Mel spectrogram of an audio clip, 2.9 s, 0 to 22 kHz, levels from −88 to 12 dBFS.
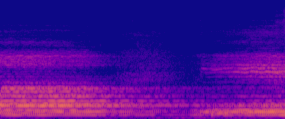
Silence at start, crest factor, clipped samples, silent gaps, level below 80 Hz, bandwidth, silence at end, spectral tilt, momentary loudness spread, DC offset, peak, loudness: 0 s; 14 dB; under 0.1%; none; -70 dBFS; 10.5 kHz; 0 s; -7.5 dB/octave; 18 LU; under 0.1%; -18 dBFS; -33 LUFS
